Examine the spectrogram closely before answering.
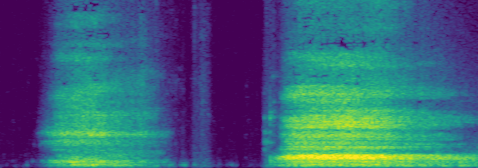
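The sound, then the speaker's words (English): A deep breath taken on request: one airy inhale of about a second, a short pause, then a longer, louder, rushing exhale that tapers slowly, with no talking. “Take a deep breath.”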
